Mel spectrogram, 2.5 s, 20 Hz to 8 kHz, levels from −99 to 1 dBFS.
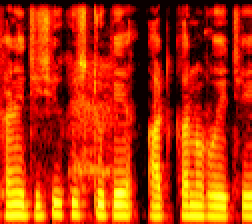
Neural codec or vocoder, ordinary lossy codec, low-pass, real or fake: none; none; 7.2 kHz; real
